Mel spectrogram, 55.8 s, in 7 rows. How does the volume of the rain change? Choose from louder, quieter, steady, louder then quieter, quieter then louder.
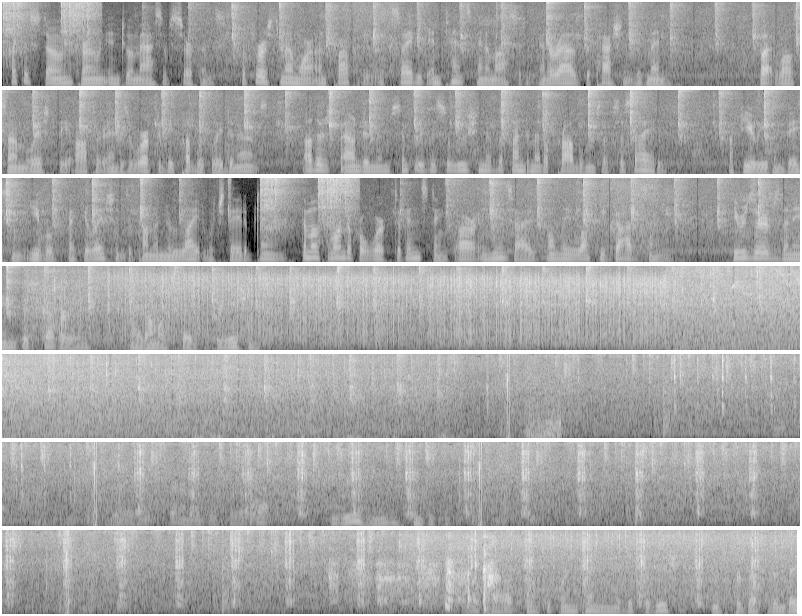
quieter.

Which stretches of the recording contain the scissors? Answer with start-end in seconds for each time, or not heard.
not heard.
